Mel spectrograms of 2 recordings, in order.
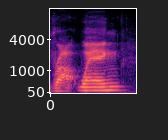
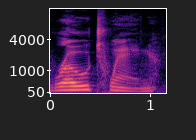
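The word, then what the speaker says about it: Rotwang: Is it Rottw Wang? No, Roang.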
